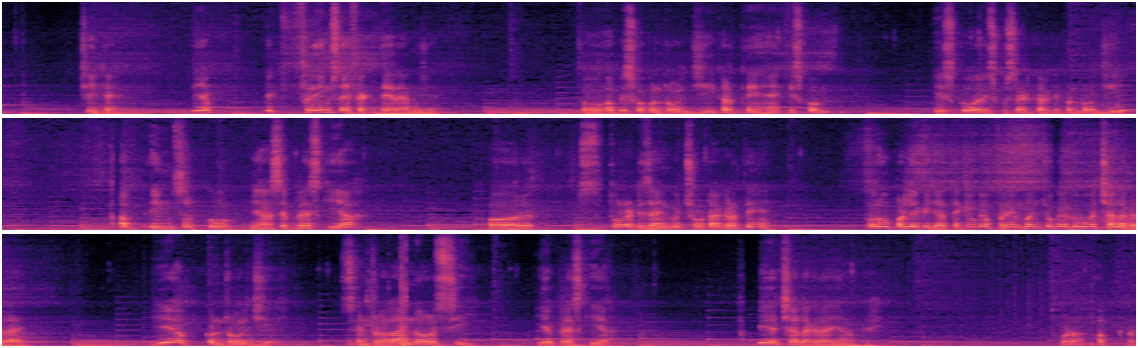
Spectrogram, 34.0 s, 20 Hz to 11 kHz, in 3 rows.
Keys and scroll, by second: 10.9 ctrl+g, 24.9 ctrl+g.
